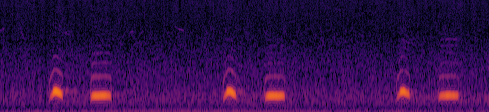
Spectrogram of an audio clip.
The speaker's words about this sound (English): He especially loved the cuckoo, which sent its voice of mystery from out the woodland depths and wide open spaces, calling nature to rejoice at the advent of spring.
